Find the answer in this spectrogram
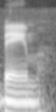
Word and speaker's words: Boehm: name is spelled BM and it's pronounced Bame don't forget it awesome hell yeah well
